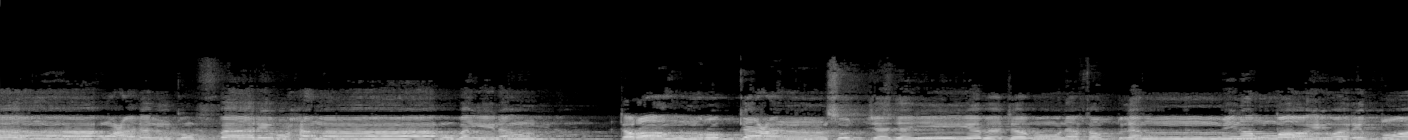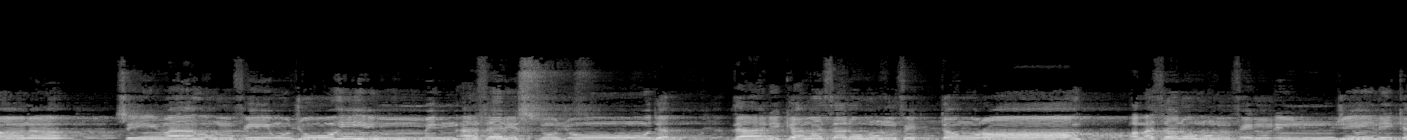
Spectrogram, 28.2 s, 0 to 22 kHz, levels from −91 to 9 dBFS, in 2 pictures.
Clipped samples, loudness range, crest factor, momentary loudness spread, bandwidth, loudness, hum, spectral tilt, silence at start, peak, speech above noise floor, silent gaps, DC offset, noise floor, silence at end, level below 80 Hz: under 0.1%; 3 LU; 16 dB; 7 LU; 11.5 kHz; -16 LUFS; none; -6 dB/octave; 0 s; 0 dBFS; 21 dB; none; under 0.1%; -37 dBFS; 0 s; -72 dBFS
